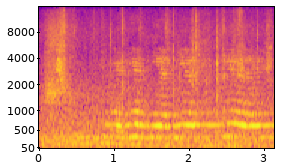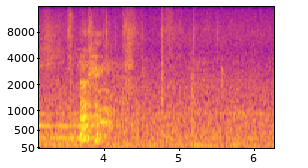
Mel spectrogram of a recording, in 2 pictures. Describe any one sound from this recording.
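Plastic sheets rustle and crinkle as a hand flips a page.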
